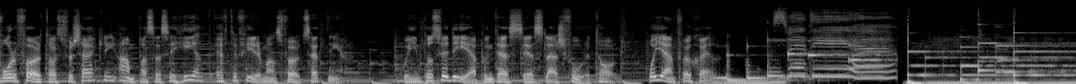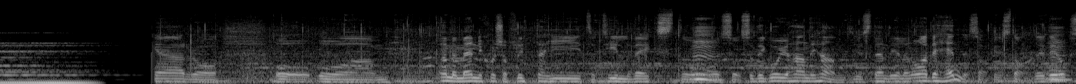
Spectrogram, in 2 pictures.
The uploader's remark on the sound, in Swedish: Vi smygstartar säsong två med årets Södertäljefestival! Pratar med Södertäljebor.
